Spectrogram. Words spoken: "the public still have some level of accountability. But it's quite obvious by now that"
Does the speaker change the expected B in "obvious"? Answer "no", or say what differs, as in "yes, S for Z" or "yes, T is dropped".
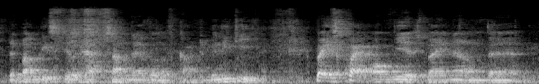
no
